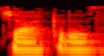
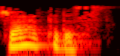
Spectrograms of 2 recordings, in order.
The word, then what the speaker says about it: chakras: coisinha a respeito dos chakras. Os chakras. Chakras. A pronúncia é essa. Tchá. Tchá. Chakras.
